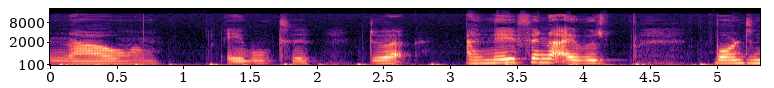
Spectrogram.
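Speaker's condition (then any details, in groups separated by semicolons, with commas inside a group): Cerebral palsy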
